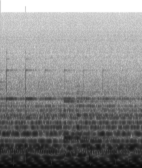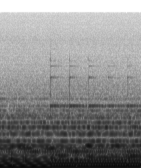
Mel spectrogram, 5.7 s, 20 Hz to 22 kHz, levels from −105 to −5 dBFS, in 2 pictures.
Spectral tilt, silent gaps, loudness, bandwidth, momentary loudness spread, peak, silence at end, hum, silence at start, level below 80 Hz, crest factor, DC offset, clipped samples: -11 dB/octave; none; -12 LUFS; 4.2 kHz; 1 LU; 0 dBFS; 0 s; none; 0 s; -14 dBFS; 10 dB; under 0.1%; under 0.1%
